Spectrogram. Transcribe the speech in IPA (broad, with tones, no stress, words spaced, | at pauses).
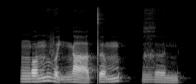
ŋɔ˨˦nvə̰˧˨j ŋaː˧˩t̪ə˨˦m | ɣə̤˨˩n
